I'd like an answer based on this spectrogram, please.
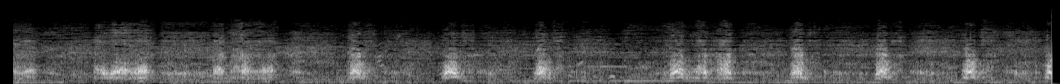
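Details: Tibetan mastiff barking: loud, gruff barks repeated at irregular intervals of roughly one second, some coming in quick pairs, around a dozen in all, with quieter background noise between them.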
